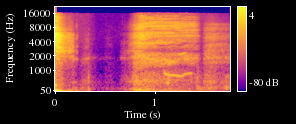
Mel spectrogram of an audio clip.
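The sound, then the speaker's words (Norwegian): A person imitates heavy breathing: a short breathy puff, a pause, then a long, loud, rasping exhale with a brief catch at the end. “Ja, bare si Eller puster tungt, så snur folk seg bare Hysj!”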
